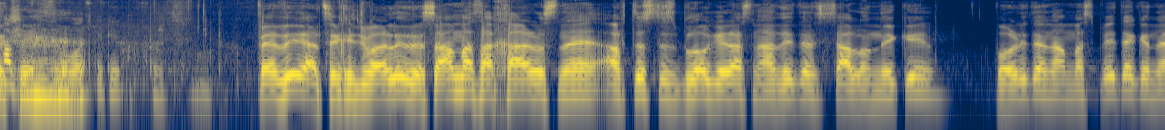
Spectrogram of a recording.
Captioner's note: speaking Greek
